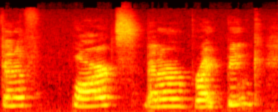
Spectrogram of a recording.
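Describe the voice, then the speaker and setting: Speaking fairly slowly, this voice carries a non-native accent. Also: woman. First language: Slovak and Dutch. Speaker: beauty YouTuber. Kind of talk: casual chat. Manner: casual, with many fillers.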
